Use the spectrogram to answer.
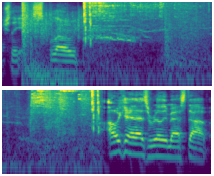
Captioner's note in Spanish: compradores gritando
